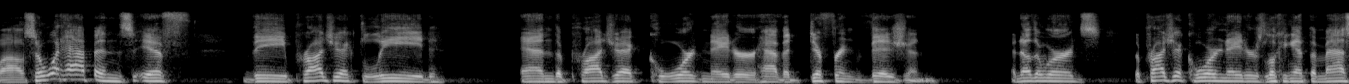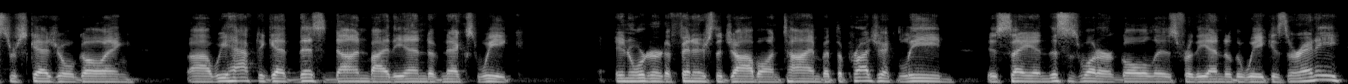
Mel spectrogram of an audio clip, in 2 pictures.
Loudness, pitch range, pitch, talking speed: -22 LUFS, 125-150 Hz, 135 Hz, 160 wpm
